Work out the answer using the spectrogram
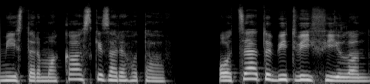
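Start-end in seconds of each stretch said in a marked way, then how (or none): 2.2-3.7 mocking, jeering, exclaimed. The husband answers his wife's news, exclaiming mockingly. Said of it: "насмішкувато вигукнув він".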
